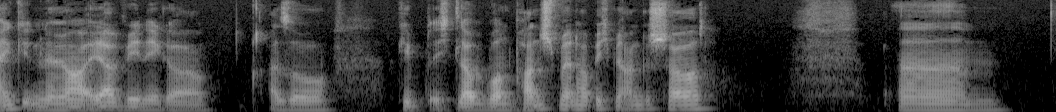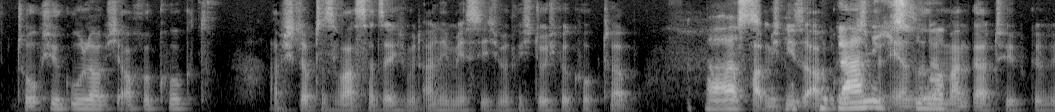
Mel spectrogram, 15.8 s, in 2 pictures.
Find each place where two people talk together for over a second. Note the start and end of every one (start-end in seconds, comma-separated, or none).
13.5-15.1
